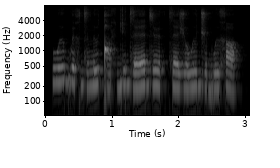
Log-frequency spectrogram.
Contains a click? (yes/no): yes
